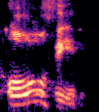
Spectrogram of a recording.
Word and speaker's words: houve: Então, houve, tá desse jeito, tá? E ouve, de ouvir é desse jeito. Então, na pronúncia, os dois são iguais.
